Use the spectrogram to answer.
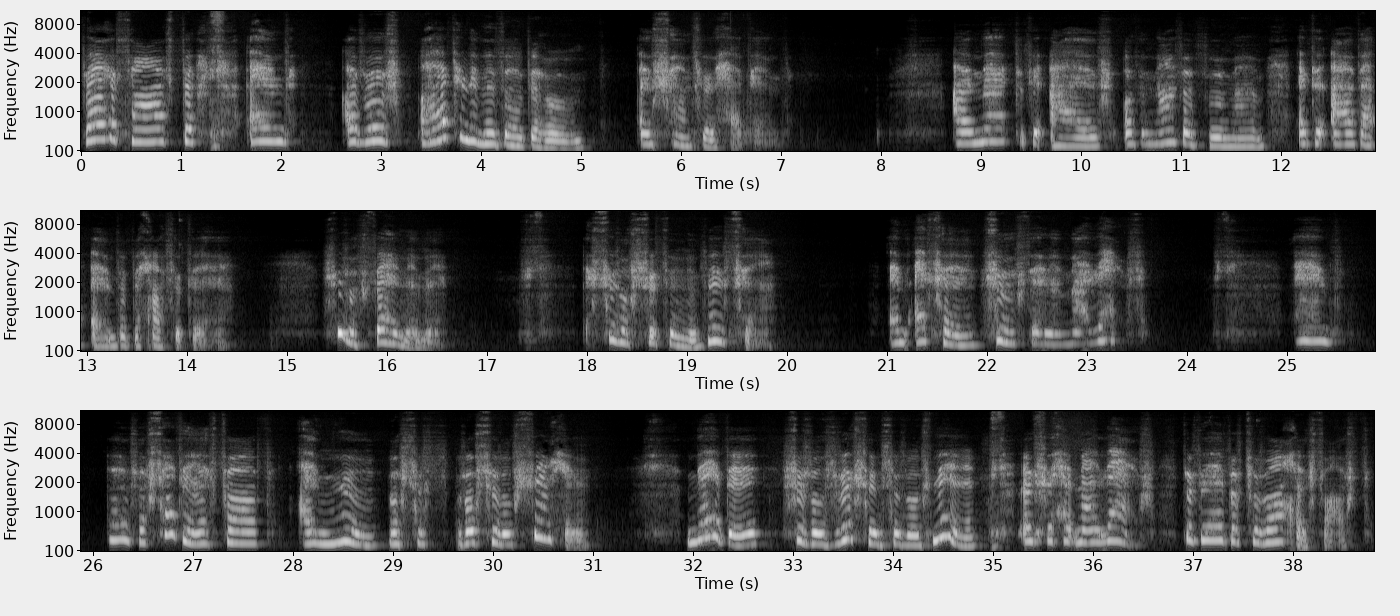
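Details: Articulation disorder in a woman after glossectomy for squamous cell tongue cancer, with the tongue reconstructed from abdominal muscle. Her speech became hard to understand afterwards.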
